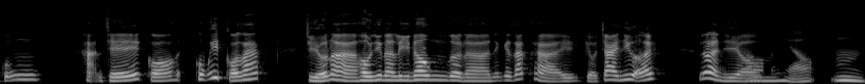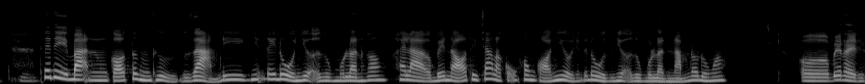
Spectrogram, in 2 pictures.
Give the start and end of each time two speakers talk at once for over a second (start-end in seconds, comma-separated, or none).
none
